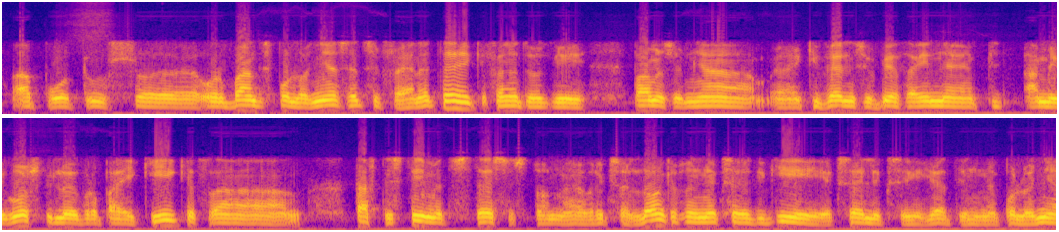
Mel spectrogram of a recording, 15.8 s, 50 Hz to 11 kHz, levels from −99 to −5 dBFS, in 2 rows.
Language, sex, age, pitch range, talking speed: Greek, male, 50-69, 105-150 Hz, 150 wpm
